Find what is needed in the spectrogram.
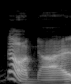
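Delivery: very slow, drawn-out, mocking delivery.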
